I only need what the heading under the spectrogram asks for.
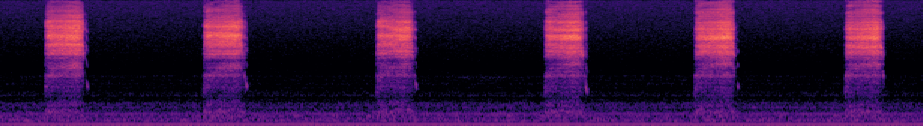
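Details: Wild barn owl nestlings napping in a monitored nest box give broad rasping hisses, about six in nine seconds at fairly regular intervals, over a steady low hum.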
